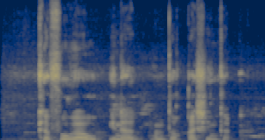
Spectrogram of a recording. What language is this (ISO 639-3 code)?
som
